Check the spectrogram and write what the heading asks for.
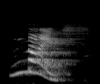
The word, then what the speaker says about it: knife: Next, we have, let's say it together, knife. We don't say knife. No, the K is silent. We only hear the N at the beginning of the word.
